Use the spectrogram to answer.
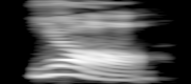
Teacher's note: imagine that you are trying to say ee and o very fast be sure not to pause in between pronouncing the two sounds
